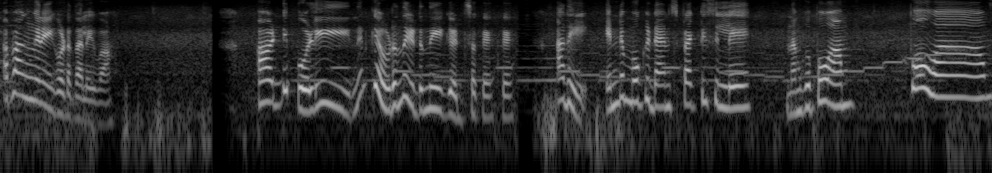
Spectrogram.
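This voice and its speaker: A woman's voice: expressive, moderate pace, long pauses, a bit bright, highs cut off. A woman voice acting a fan-dub story, talking in a playful, teasing way. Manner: playful, teasing, shifts to shrill panicked pleading. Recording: background music under the voices.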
